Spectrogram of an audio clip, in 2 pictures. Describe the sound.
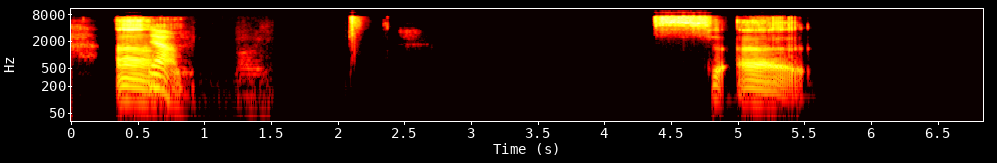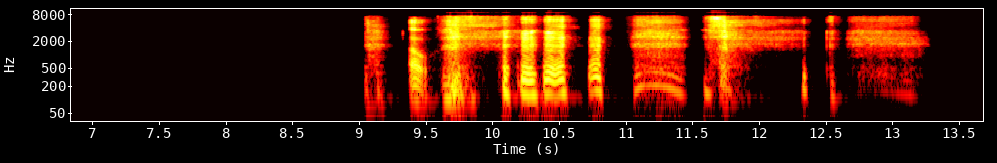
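A short sharp sneeze bursts out between quiet stretches, a breathy voiced sound before it and a brief run of muffled voice after.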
